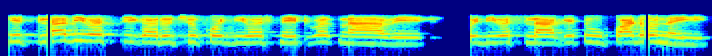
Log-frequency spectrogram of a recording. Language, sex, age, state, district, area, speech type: Gujarati, female, 45-60, Gujarat, Mehsana, rural, conversation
